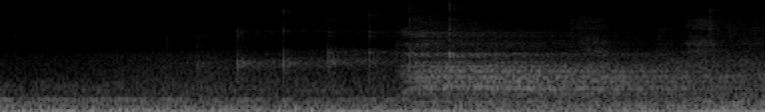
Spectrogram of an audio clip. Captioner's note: tongue clicking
